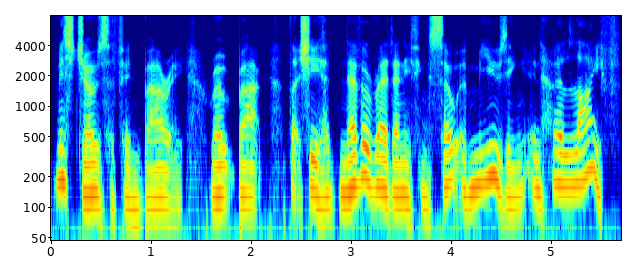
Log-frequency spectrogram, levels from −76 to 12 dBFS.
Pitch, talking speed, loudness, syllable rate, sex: 140 Hz, 170 wpm, -18 LUFS, 5.0 syllables/s, male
